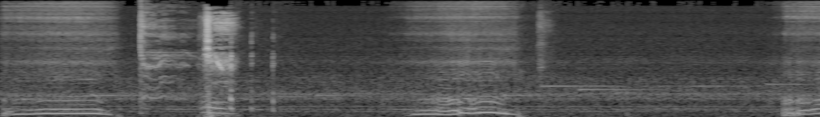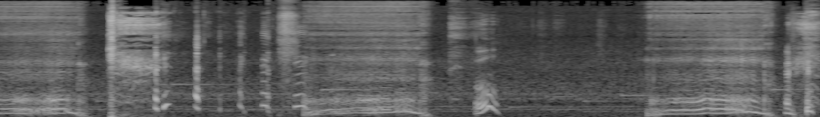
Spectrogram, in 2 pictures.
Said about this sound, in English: Contestant for the snore off number three.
